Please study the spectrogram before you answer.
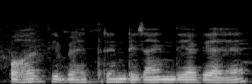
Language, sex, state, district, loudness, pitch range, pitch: Hindi, male, Bihar, Lakhisarai, -21 LUFS, 110-125 Hz, 115 Hz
